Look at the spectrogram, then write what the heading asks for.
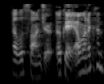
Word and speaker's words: Melisandre: didn't actually say her name her name is melisandra Melisandre okay I want to come back to her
